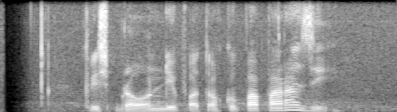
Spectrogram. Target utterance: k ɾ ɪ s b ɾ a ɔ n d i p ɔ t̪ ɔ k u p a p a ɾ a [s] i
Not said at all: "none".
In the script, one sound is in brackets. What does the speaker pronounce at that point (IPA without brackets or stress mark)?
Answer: z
